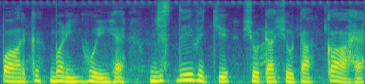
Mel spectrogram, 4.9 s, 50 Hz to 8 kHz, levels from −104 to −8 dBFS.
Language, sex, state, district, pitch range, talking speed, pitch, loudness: Punjabi, male, Punjab, Kapurthala, 145-165 Hz, 125 wpm, 150 Hz, -14 LUFS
